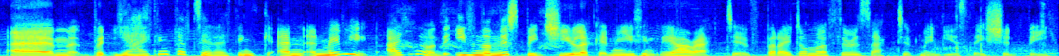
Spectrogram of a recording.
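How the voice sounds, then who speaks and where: A woman's voice: medium pitch, expressive, fast, few pauses, slight background noise. A woman giving casual, unscripted interview answers in a tentative, self-qualifying way. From Ireland or UK.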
